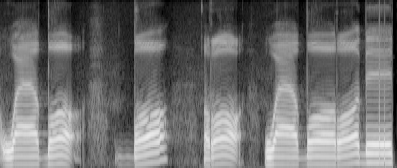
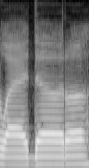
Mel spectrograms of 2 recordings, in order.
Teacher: Jadi pangkal lidah huruf dod dan huruf ro di situ kan tebal. Angkat pangkal lidahnya.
